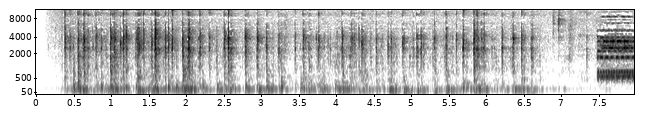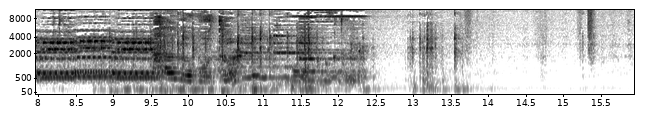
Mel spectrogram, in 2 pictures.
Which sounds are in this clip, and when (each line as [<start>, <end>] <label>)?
[0.36, 6.75] keyboard typing
[7.48, 12.51] phone ringing
[12.94, 13.82] keyboard typing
